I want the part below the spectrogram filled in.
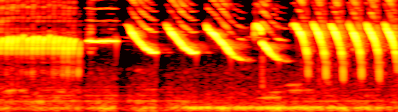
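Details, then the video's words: Singing canary as a lure for a silent bird: a fast trill, a brief pure note, then several slow falling whistled sweeps and a quick series of descending notes over a faint low hum. "pancingan kenari malas bunyi/agar gacor lagi"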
